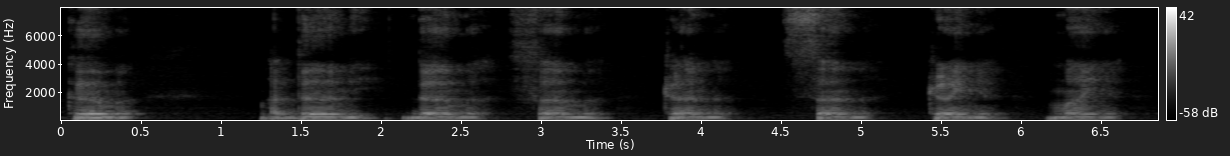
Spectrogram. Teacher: quando a sílaba tônica é seguida numa outra sílaba de uma consoante nasal como M, como N, como Nh, ela é sempre nasalizada.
